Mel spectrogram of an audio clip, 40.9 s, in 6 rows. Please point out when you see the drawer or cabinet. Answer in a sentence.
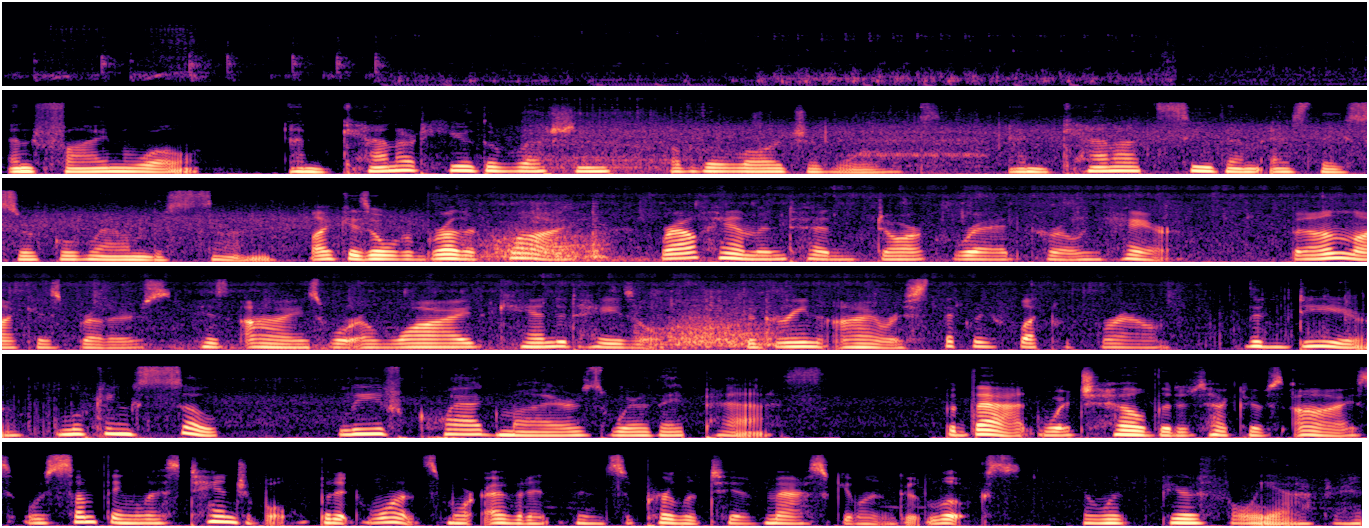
The drawer or cabinet can be heard from 15.9 to 16.8 s and from 23.6 to 24.5 s.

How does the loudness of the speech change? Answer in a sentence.
The loudness of the speech stays about the same.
